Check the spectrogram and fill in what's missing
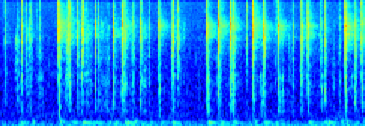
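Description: A full-size black plastic computer keyboard resting on a white fur rug is typed on quickly with the fingertips and painted nails of both hands. It gives a fast run of sharp, bright, clicky keystrokes that die away almost instantly, over a faint low hum.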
